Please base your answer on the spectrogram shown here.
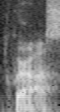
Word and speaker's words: Cuirass: Also should mention that some people making fun of your pronunciation of Assault Cuirass, that's actually how you pronounce it, Cuirass, as in queer ass.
